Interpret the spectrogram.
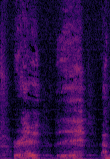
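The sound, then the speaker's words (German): A voice imitates a wounded creature's heavy, labored breathing: three long, rasping breaths in a slow rhythm, fairly loud, with no words spoken. “schwer am Atmen.”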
